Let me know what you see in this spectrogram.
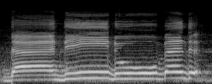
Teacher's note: kesalahan berikutnya yang sering muncul adalah melupakan sifat qalqalah yang dimiliki oleh huruf da.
